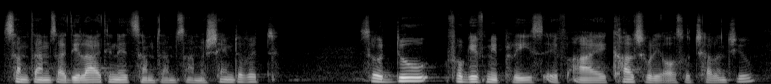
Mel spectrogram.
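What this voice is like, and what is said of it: Non-native English accent. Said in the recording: “As you can hear probably from my accent, I'm not English.”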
